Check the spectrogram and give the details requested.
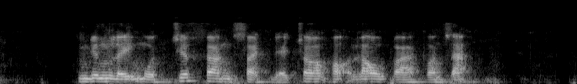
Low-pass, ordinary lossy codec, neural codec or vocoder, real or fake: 7.2 kHz; Opus, 16 kbps; codec, 16 kHz, 4.8 kbps, FACodec; fake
